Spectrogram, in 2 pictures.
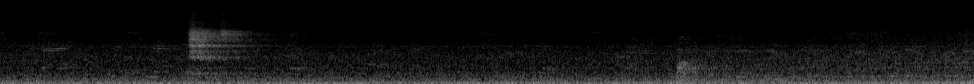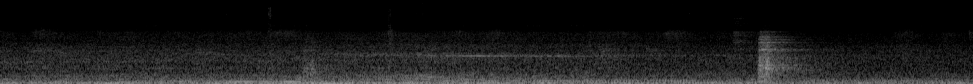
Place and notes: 龍陣一號公園, Da’an Dist., Taipei City - in the Park
Morning in the park, Construction Sound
